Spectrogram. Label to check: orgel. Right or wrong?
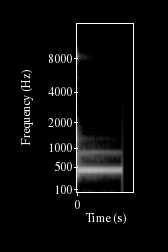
Right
